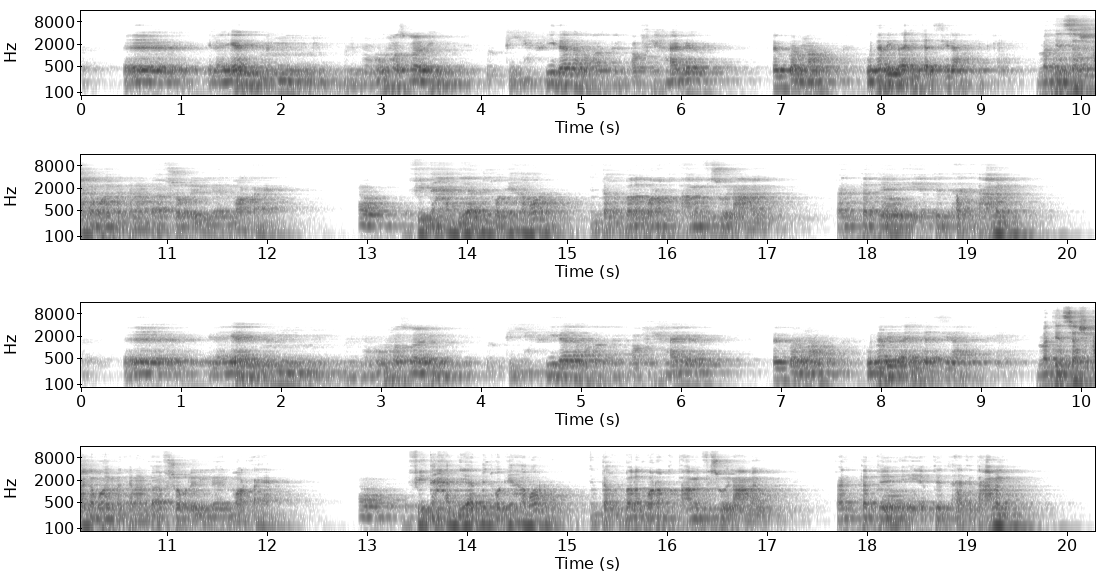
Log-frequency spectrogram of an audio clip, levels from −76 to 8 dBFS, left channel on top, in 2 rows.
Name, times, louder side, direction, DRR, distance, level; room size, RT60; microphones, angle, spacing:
voice 1, 0.4-3.7 4.1-6.3 6.9-7.5 7.9-9.3 12.9-13.2 18.1-18.4, left 2 dB, 65° left, 3 dB, 1.1 m, -28 dB
voice 2, 9.6-12.1 13.5-14.9 15.2-17.0 17.7-19.4, right 2 dB, 45° right, 3 dB, 1.1 m, -28 dB
7.7 x 6.8 x 4.2 m, 1.1 s
head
